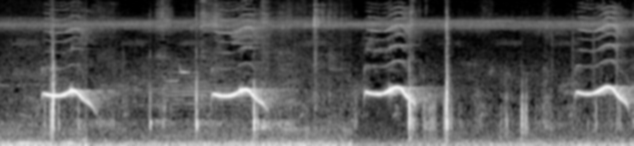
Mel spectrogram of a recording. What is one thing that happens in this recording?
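A knife cuts through fruit and taps on a wooden board.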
